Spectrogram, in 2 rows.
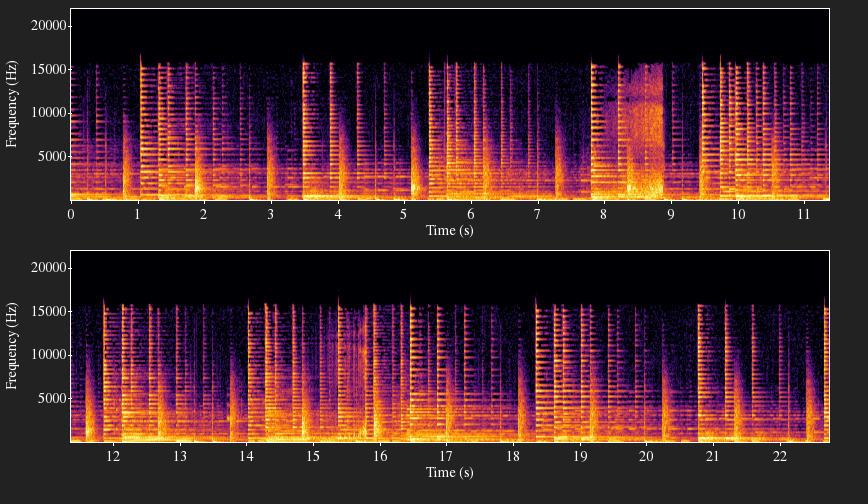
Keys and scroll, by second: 0.0-2.2 typing, 3.9 shift+s, 4.6 shift+s, 10.3 t, 13.3 i.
